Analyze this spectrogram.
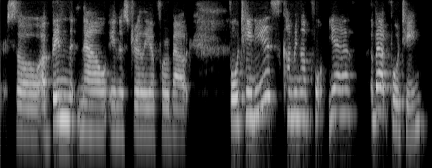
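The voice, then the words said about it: Mixed international English accent. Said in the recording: “you to me have a very mixed accent”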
